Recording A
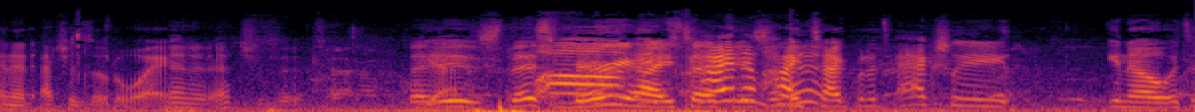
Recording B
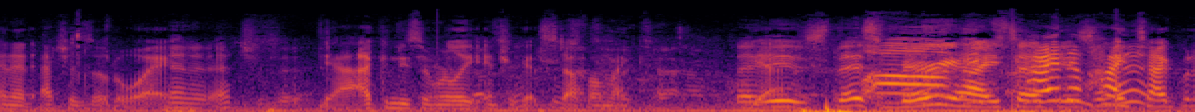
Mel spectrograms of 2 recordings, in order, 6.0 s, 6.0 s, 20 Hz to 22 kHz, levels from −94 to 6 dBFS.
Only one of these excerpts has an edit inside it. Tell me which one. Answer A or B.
A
